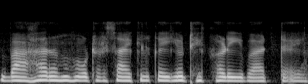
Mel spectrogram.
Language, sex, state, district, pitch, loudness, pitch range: Bhojpuri, female, Uttar Pradesh, Deoria, 175 Hz, -16 LUFS, 165-180 Hz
